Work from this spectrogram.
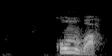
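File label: "кунва", Komi, female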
